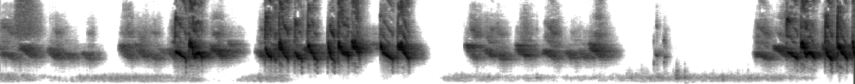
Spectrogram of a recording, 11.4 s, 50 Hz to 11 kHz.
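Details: White-rumped shama, locally puteh raja, in 'buka' song recorded 29 August 2021. Soft thin high warbles alternate with loud, rapid bursts of sharp whistled notes. Quiet gaps fall between the phrases.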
